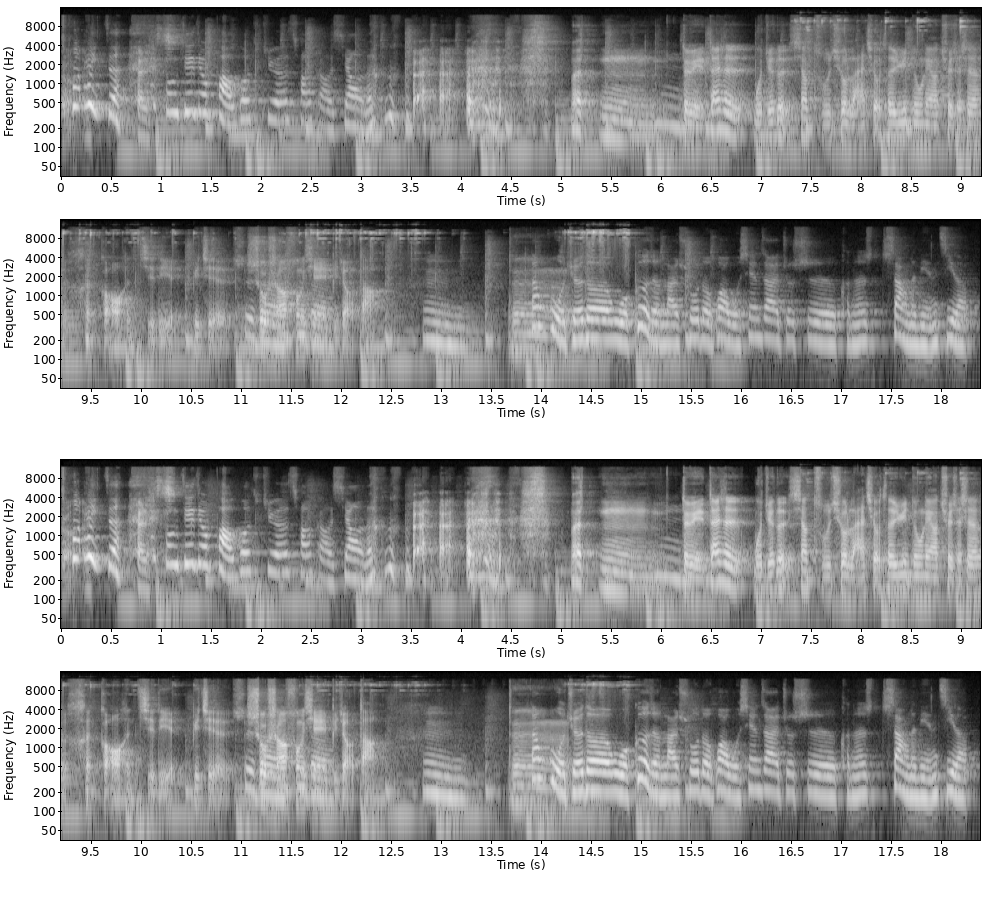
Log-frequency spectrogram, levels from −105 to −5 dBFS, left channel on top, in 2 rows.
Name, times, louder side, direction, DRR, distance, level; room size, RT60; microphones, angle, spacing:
voice 1, 0.0-3.5 4.2-4.3 4.6-4.7 5.9-6.3 10.9-12.0 12.8-13.3 13.9-18.3, right 3 dB, 25° right, 0.4 m, -25 dB
sound 1, 0.6-2.6 2.9-6.6 6.9-10.6 10.9-14.6 14.9-15.8, left 2 dB, 80° left, 1.7 m, -39 dB
voice 2, 0.8-1.1 3.5-12.3 13.7-14.3, right 5 dB, 45° right, 0.8 m, -25 dB
sound 2, 7.3-8.7 9.0-10.9 11.4-13.2 14.2-14.9, left 8 dB, 25° left, 0.5 m, -35 dB
14.5 x 10.5 x 4.7 m
head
